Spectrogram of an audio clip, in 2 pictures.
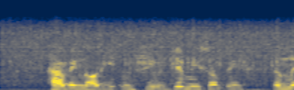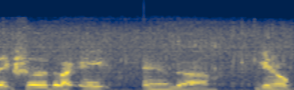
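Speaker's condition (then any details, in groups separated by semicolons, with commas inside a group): Cerebral palsy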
